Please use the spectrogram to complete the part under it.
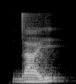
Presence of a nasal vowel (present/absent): absent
